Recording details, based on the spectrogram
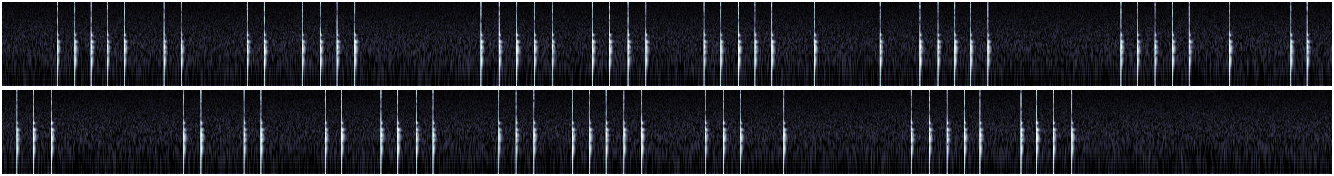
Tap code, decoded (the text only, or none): WI YVE VH GIPL Y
